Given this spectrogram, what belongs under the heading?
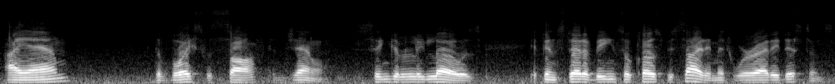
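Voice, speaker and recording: A man narrating a literary story as an audiobook reader, in deliberate phrases. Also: steady tone. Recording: muffled phone-like audio, rumbling noise.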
